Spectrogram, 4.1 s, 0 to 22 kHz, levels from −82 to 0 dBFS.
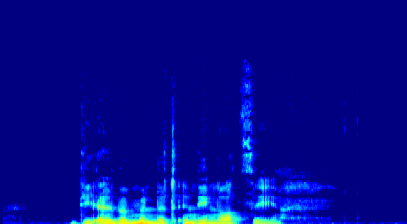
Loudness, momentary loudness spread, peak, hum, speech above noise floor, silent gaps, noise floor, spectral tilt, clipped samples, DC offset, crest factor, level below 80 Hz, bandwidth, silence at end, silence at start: -34 LUFS; 12 LU; -18 dBFS; none; 39 dB; none; -72 dBFS; -7 dB/octave; under 0.1%; under 0.1%; 18 dB; -58 dBFS; 15 kHz; 1.05 s; 0.7 s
